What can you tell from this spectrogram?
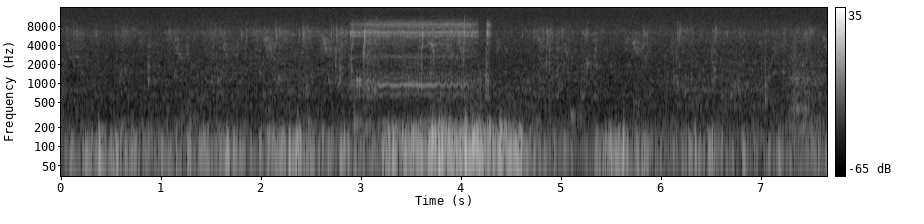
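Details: Mampuku, a one-year-old hippopotamus calf at Tobe Zoo, 20 April 2022, answering his mother Mimi's call with a childlike 'puu'. A low, breathy rumble lasts about a second and a half midway over steady low background noise.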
